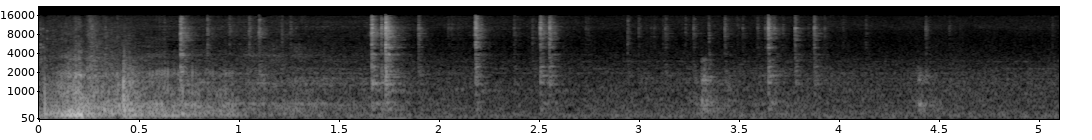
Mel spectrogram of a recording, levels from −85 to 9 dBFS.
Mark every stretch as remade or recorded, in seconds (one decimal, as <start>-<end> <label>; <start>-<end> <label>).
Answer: 0.0-0.6 recorded; 0.6-1.7 remade; 1.7-2.1 recorded; 2.1-2.7 remade; 2.7-5.1 recorded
